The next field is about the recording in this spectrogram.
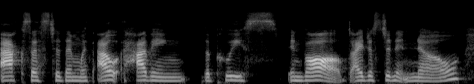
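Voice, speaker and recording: A woman talks at a fairly slow pace and a medium pitch. She has a plain, everyday voice. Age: 30s. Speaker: marketing expert. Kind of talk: interview testimony.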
